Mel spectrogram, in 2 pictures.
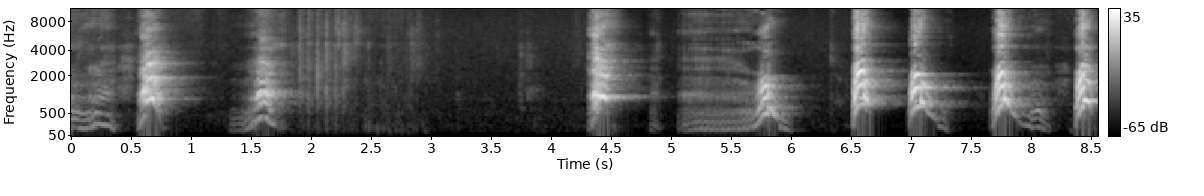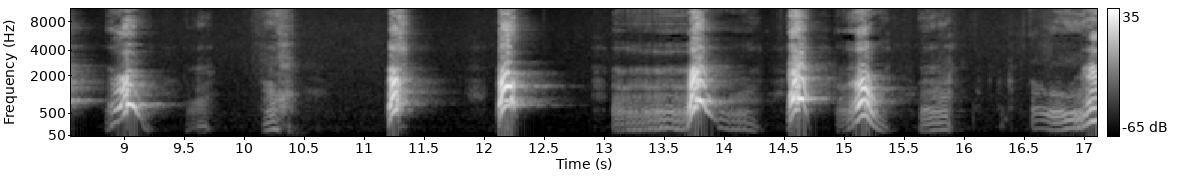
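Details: Rat Terrier and American Staffordshire Terrier/Pit Bull mix in a play fight: sharp, clipped barks and yips in quick irregular runs, mixed with short rough growls and brief quiet gaps.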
